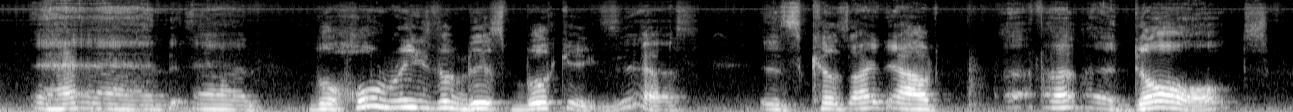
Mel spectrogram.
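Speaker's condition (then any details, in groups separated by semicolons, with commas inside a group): Cerebral palsy; from birth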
